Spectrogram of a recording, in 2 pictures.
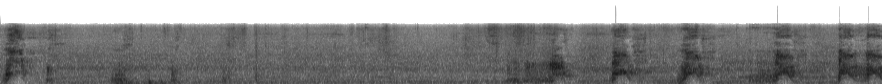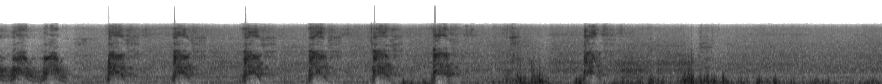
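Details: Pit Bull in the yard barking at a snapping turtle it does not welcome: quieter at first, then a rapid, fairly regular volley of about ninety-some barks a minute, sharp and forceful.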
